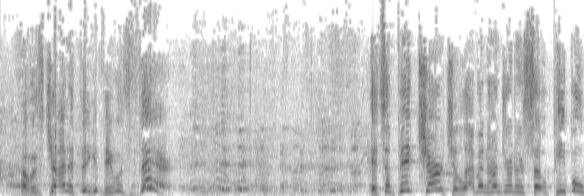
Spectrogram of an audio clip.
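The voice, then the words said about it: Obvious non-local accent. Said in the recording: “When I talk, the accent, it's quite obvious.”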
